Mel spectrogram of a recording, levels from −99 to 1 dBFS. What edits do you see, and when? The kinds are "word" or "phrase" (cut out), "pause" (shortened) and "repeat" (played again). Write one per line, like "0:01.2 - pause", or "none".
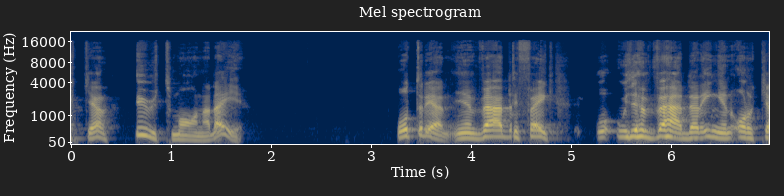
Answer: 0:04.4 - word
